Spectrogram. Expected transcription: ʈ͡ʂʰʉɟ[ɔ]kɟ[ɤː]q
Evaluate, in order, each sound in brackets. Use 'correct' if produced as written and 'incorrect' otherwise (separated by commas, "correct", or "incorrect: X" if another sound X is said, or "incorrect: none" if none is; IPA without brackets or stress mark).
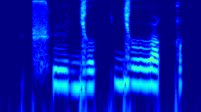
incorrect: ɤ, correct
